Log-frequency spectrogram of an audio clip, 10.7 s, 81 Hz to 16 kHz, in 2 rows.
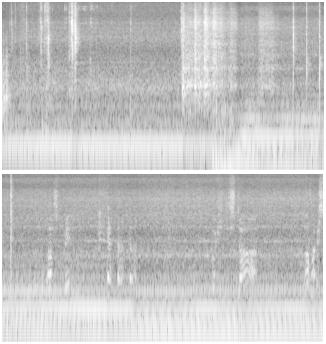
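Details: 1998 Toyota Corolla E11 4E-FE, jump-started through a newly wired push-to-start button: starter whirs briefly, engine catches at about 3.5 seconds, then settles into an even, steady idle; starts cleanly.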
